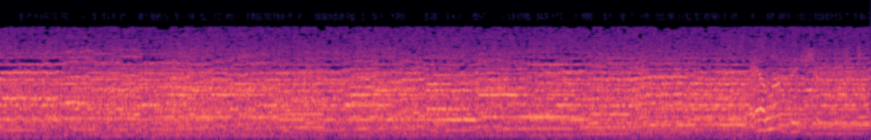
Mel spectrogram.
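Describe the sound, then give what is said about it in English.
A school bell in a brand new school building rings loudly and continuously for several seconds, its dense metallic tone filling the space, with a faint murmur of voices underneath. “I remember the excitement of hearing the school bell.”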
